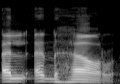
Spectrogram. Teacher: کیا ہے جی الانہار، اس میں آخر میں را ہے تو را وقف میں کیا ہوگا، ساکن ہو جائے گا، تو ہم اس را کو موٹا پڑھیں گے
